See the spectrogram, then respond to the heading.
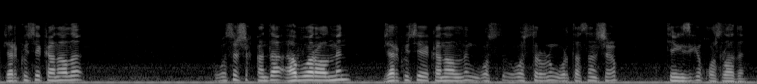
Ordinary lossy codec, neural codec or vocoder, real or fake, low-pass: none; none; real; 7.2 kHz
